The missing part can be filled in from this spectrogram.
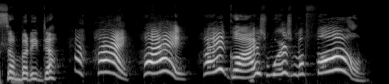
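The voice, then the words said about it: Imitates another person's voice. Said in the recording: “it's a good impression.”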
